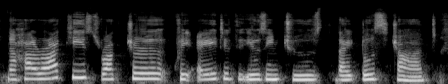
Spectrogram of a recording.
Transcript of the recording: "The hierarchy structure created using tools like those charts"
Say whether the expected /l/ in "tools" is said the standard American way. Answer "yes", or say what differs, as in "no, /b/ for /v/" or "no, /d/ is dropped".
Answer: no, /l/ is dropped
